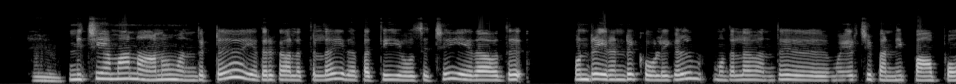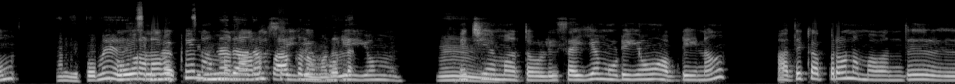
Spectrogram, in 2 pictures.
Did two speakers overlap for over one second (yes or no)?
yes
